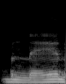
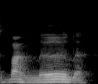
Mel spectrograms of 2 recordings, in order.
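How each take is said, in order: First: The unstressed vowels are reduced and murmured. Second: All vowels are pronounced full and clear. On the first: "a sílaba átona ela é murmurada" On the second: "Nós falamos com vontade todas as vogais"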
